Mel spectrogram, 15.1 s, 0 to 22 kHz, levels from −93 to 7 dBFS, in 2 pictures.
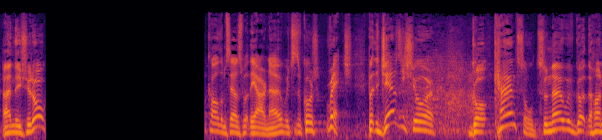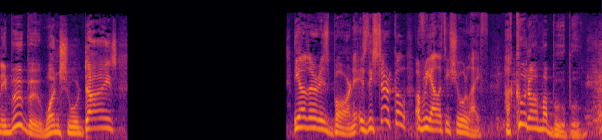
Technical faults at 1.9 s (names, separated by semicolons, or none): playback stall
